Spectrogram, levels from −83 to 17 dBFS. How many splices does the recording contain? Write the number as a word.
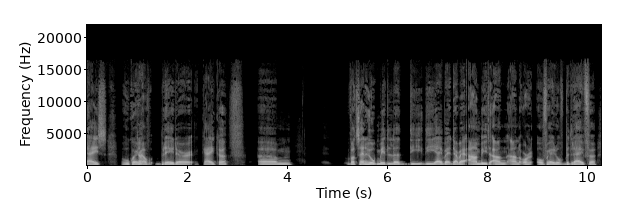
one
